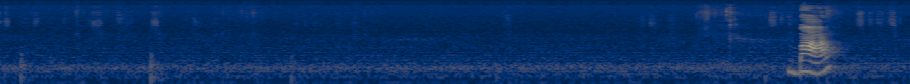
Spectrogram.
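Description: Handwriting on paper during a Bengali grammar lesson, a faint steady scratching under quiet room tone, with a brief voice near the end.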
